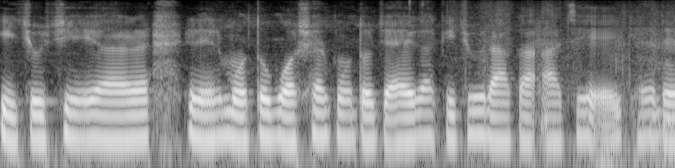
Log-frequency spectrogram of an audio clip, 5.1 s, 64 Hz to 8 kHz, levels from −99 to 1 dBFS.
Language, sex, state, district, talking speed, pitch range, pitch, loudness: Bengali, female, West Bengal, Purulia, 130 wpm, 140-155 Hz, 145 Hz, -15 LUFS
